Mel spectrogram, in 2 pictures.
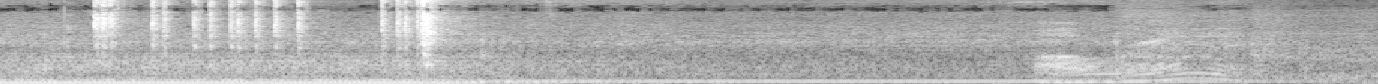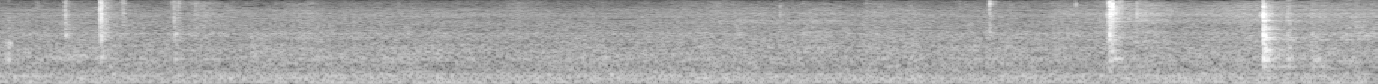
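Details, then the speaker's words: Whirlpool upright freezer rewired with a timer, thermostat and defrost terminator replacing the unavailable board; turning the timer to the hard click makes the loud steady hum cut out abruptly, then light clicks as it switches into defrost and the heater comes on. "all right let's turn it into defrost turn that timer until you hear the hard click and everything will shut"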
